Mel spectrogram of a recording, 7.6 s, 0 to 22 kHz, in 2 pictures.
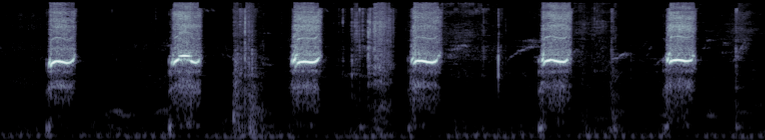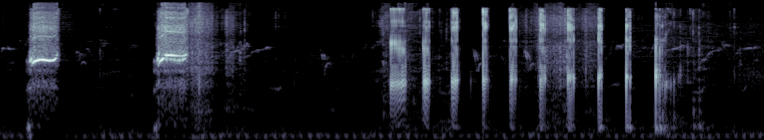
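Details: Francolin giving eight harsh, clipped notes spaced about every 0.6 seconds, followed by a fast rattling run of shorter notes.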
